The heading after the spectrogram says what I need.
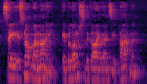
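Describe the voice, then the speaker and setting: A man's voice: a little high, fast, a bit bright, voice pushed up, close to an everyday voice. A man voicing a floundering, defensive young-ish advertising man in an Australian accent, hesitant in his replies. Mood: flustered. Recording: echoey hall, distant microphone.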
